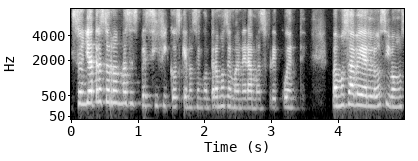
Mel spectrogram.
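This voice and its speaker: A woman speaks at a fairly high pitch with ordinary pitch variation. Her pace is fairly quick. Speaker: university lecturer. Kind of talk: online lecture. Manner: fast.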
